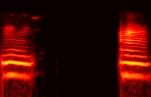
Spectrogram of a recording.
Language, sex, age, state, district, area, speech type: Marathi, male, 18-30, Maharashtra, Washim, urban, conversation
